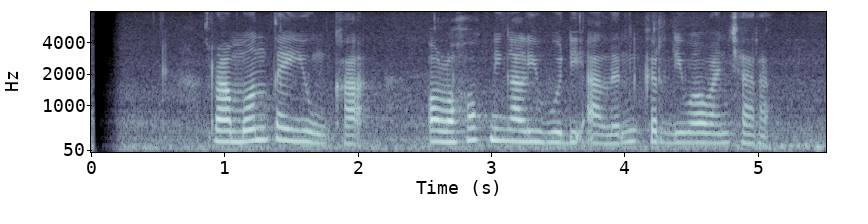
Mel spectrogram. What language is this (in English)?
Sundanese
